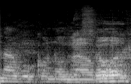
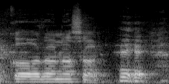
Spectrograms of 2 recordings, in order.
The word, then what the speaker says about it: Nabucodonosor: llama su siervo nabuc Cómo se dice nabuconodosor Nabucodonosor nab corre sí eh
